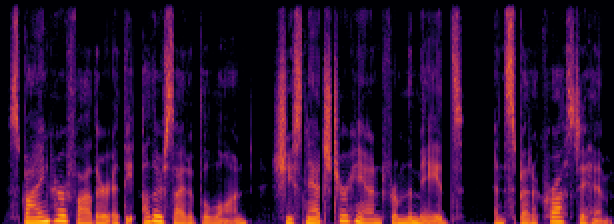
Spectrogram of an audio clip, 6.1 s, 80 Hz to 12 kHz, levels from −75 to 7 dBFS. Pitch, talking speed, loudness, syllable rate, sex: 205 Hz, 215 wpm, -17 LUFS, 4.8 syllables/s, female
